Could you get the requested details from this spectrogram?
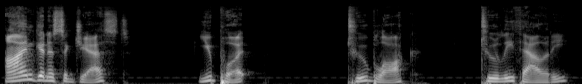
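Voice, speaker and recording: A man's voice: mid-range voice, big pitch swings, slow pace, pushed and bright, dry recording, clean studio sound. A man hosting a livestream, coaching a player on game stats in an emphatic, profane, step-by-step way. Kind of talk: casual livestream chat.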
